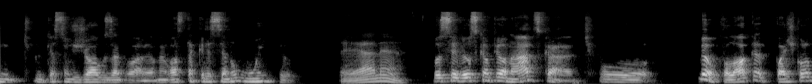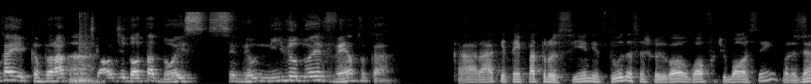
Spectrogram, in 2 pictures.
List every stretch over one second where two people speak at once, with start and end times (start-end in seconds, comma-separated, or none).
none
